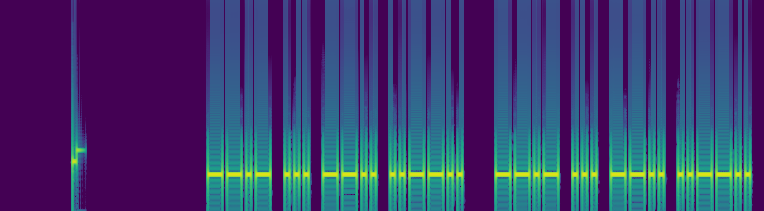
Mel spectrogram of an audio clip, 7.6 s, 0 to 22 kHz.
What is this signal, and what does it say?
Morse code, heard as a keyed tone, about 25 wpm, 700 Hz. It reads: QSZ? QSZ?
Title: Q-Codes Repeated 3x 25wpm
